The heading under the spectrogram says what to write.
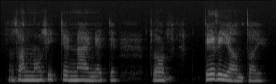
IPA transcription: jɑ sɑnːoː sitːen næin n etːɛ nyt om perĭjɑntɑi

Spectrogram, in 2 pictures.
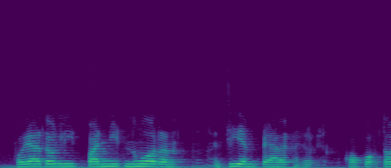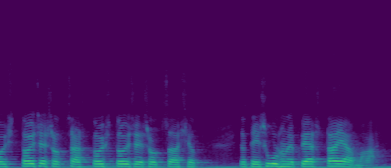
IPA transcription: pojɑt olʲːiːt pɑnʲːiːt nuorɑn tʲiem peæ koko toist toiseˑs otsɑˑs toist toiseˑs otsɑˑs jot jot ei sulhɑne peæst ɑjɑmɑː

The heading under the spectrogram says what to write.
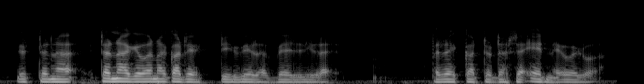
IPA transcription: nyt tænæ tænæ keʋænːæ kɑtetːiːʋ ʋielæ pelːilæ pærekːɑtːo tæsːæ enːe olʲ ʋɑ

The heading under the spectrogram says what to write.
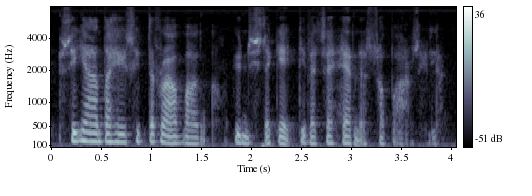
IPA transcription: sijɑn tɑhis sitːe ru̞ɑʋˑɑːn kynsistæ keitːiʋæt seh hernesːopɑˑn silʲːəːn̥

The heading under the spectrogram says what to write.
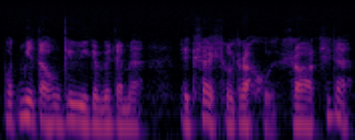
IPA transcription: ʋot mie tɑhoŋ kiʋːiː kæʋ ʋetæmæː eik sɑis siuld̥ rɑxːoi sɑːt sitæ

